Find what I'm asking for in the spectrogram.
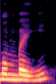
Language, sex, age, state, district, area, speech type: Sindhi, female, 30-45, Maharashtra, Thane, urban, spontaneous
